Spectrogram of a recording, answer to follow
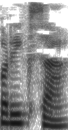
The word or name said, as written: periksa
